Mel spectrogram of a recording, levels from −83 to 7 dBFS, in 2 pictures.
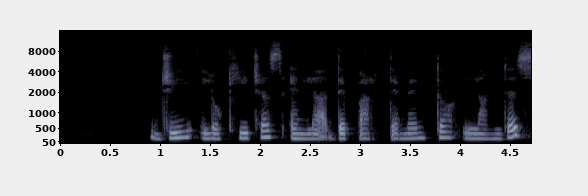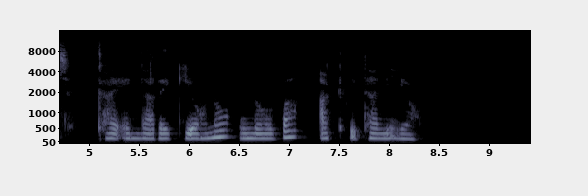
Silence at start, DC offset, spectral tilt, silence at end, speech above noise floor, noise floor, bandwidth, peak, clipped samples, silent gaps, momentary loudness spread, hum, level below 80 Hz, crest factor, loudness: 0.9 s; under 0.1%; -6 dB/octave; 1.15 s; 45 dB; -82 dBFS; 11 kHz; -18 dBFS; under 0.1%; none; 10 LU; none; -88 dBFS; 20 dB; -38 LUFS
